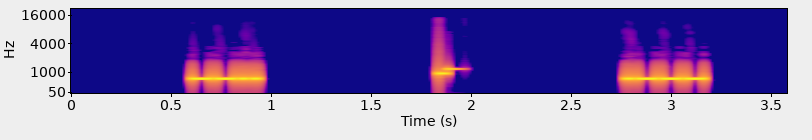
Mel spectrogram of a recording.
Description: Morse code, heard as a keyed tone, about 41 wpm, 700 Hz. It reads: Z J
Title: Single Letters 40wpm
